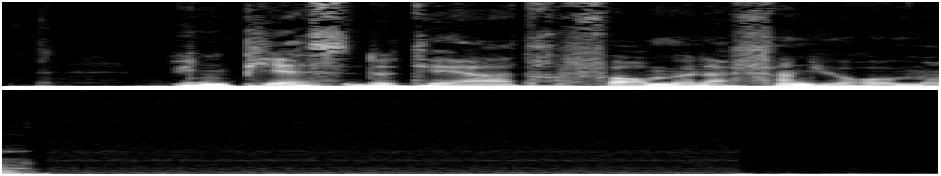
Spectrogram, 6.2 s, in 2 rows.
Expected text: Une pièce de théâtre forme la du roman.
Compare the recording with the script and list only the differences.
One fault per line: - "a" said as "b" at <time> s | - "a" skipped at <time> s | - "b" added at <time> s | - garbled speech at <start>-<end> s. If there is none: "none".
- "fin" added at 2.4 s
